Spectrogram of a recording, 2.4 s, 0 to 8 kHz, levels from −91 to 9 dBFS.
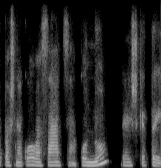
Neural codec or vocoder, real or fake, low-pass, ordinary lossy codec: none; real; 7.2 kHz; Opus, 16 kbps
